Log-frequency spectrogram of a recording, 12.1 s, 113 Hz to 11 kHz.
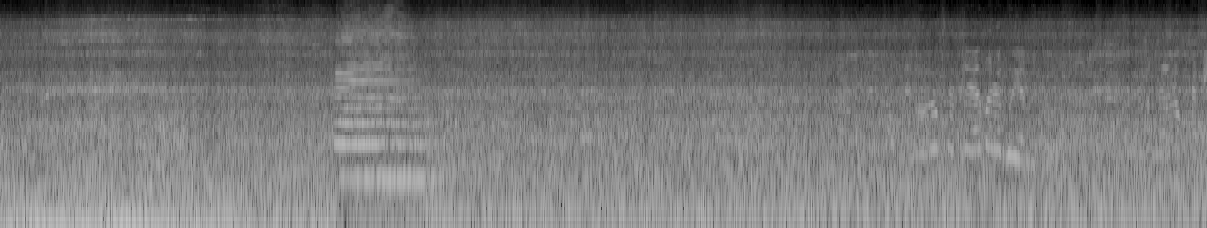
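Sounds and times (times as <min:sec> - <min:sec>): moving train noise: 0:00.0 - 0:12.0
train horn: 0:03.3 - 0:04.5.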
